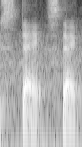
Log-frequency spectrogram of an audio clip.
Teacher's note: i feel that it's not the tip of the tongue it's a little further back on the tongue making the the the explosion for the t stay stay i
